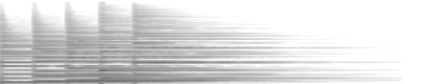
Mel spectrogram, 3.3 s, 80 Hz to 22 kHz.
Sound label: F sharp Major; 14,13,11,11,14,x; arpeggiated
